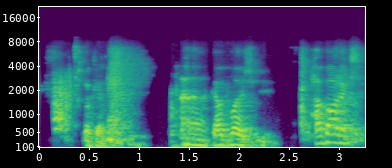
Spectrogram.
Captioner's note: cough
